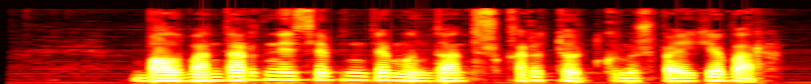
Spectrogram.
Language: Kyrgyz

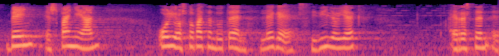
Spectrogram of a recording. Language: Basque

